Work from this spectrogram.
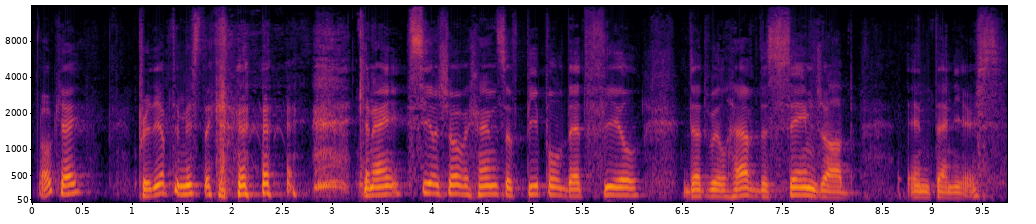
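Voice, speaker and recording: A man's voice: medium pitch, takes it slowly, darkish tone. A man in his forties from Serbia, giving a conversational conference talk with many fillers and restarts. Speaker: conference speaker. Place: large conference hall.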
